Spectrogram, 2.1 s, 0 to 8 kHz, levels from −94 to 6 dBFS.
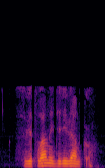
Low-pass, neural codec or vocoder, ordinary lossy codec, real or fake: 7.2 kHz; none; AAC, 16 kbps; real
